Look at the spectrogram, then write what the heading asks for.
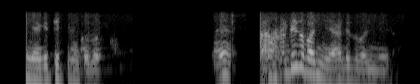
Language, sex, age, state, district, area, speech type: Santali, male, 30-45, West Bengal, Birbhum, rural, conversation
